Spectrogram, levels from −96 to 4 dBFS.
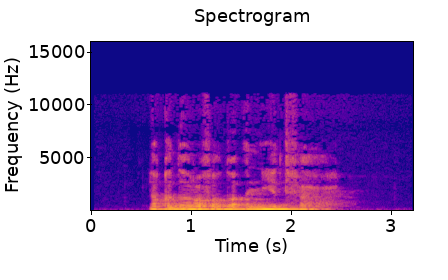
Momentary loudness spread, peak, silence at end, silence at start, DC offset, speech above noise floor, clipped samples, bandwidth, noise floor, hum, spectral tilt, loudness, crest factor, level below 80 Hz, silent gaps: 12 LU; -4 dBFS; 0.8 s; 0.6 s; under 0.1%; 51 dB; under 0.1%; 6.8 kHz; -68 dBFS; none; -8 dB/octave; -18 LUFS; 16 dB; -50 dBFS; none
